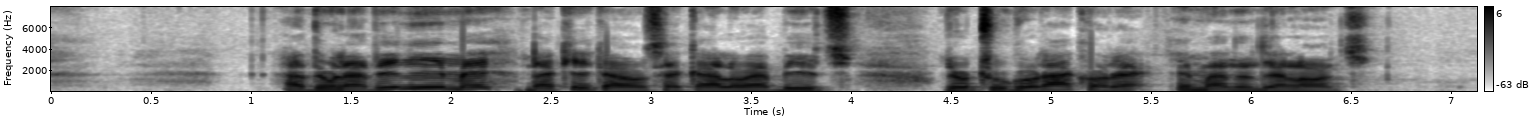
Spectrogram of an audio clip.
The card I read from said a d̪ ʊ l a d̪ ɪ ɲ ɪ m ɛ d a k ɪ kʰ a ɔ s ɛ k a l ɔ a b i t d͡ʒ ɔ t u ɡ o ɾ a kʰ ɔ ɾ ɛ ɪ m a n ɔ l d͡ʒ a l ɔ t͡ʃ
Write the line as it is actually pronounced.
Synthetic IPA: a d̪ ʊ l a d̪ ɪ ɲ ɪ m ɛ d a k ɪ k a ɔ s ɛ k a l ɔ a b i t͡ʃ d͡ʒ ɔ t u ɡ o ɾ a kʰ ɔ ɾ ɛ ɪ m a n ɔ d͡ʒ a l ɔ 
